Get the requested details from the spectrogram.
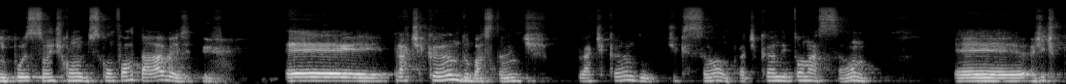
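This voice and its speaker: Brief: male mentor, higher-pitched voice, lively and slangy, quizzes his listeners. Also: roomy sound. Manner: animated, slangy, asks the audience questions. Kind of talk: casual mentoring talk.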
